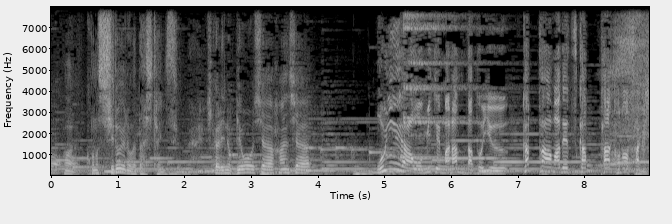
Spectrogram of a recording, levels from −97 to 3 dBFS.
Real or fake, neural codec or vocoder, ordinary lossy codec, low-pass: real; none; none; none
